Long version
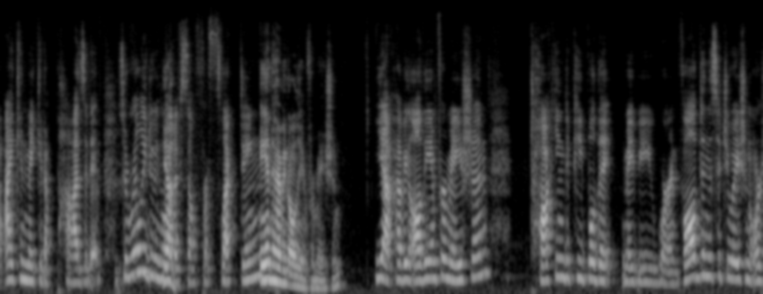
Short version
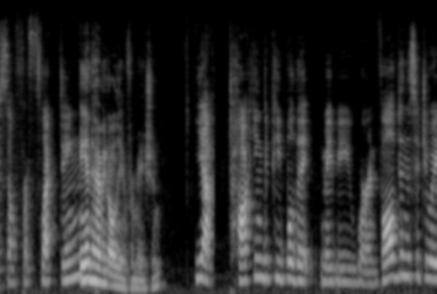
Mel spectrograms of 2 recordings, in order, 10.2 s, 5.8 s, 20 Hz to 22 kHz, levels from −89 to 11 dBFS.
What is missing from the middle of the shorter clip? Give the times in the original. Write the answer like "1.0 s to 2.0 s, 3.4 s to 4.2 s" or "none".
5.2 s to 6.9 s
